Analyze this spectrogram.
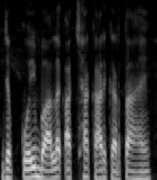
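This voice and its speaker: A man's voice: medium pitch, fairly even intonation, a little fast, a little mellow, no echo. A male teacher gives a spoken exam-prep lesson, repeating points and asking and answering his own questions. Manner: repetitive, asks and answers own questions, says "bhaiya".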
